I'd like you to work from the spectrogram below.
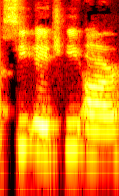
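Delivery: "C H E R" spelled slowly letter by letter; spelling it out. Shown as a demonstration. ESL teacher spelling a new word for listeners, slow. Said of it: "and that word is cherophobia".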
